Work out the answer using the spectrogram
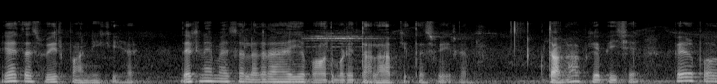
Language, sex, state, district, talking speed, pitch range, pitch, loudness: Hindi, male, Uttar Pradesh, Etah, 200 wpm, 100-135 Hz, 120 Hz, -27 LUFS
